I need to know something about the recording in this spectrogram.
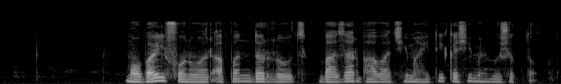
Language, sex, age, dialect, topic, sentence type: Marathi, male, 25-30, Standard Marathi, agriculture, question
